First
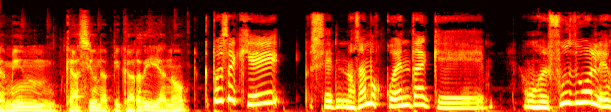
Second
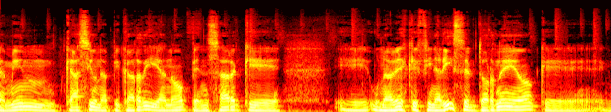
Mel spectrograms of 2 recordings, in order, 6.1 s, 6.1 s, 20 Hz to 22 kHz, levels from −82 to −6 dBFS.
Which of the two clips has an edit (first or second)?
first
